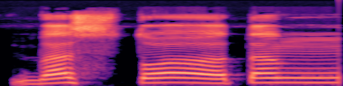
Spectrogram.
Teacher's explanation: ইখফা গুন্না বাংলা অনস্কার মতো পড়বেন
